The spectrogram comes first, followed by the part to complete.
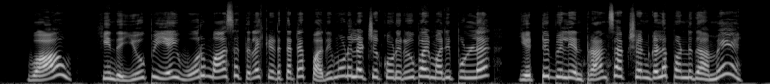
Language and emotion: Tamil, surprised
